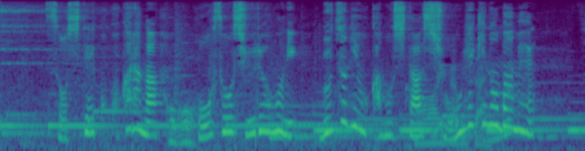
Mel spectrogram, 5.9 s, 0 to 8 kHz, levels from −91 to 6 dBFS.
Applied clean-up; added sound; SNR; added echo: none; none; none; none.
